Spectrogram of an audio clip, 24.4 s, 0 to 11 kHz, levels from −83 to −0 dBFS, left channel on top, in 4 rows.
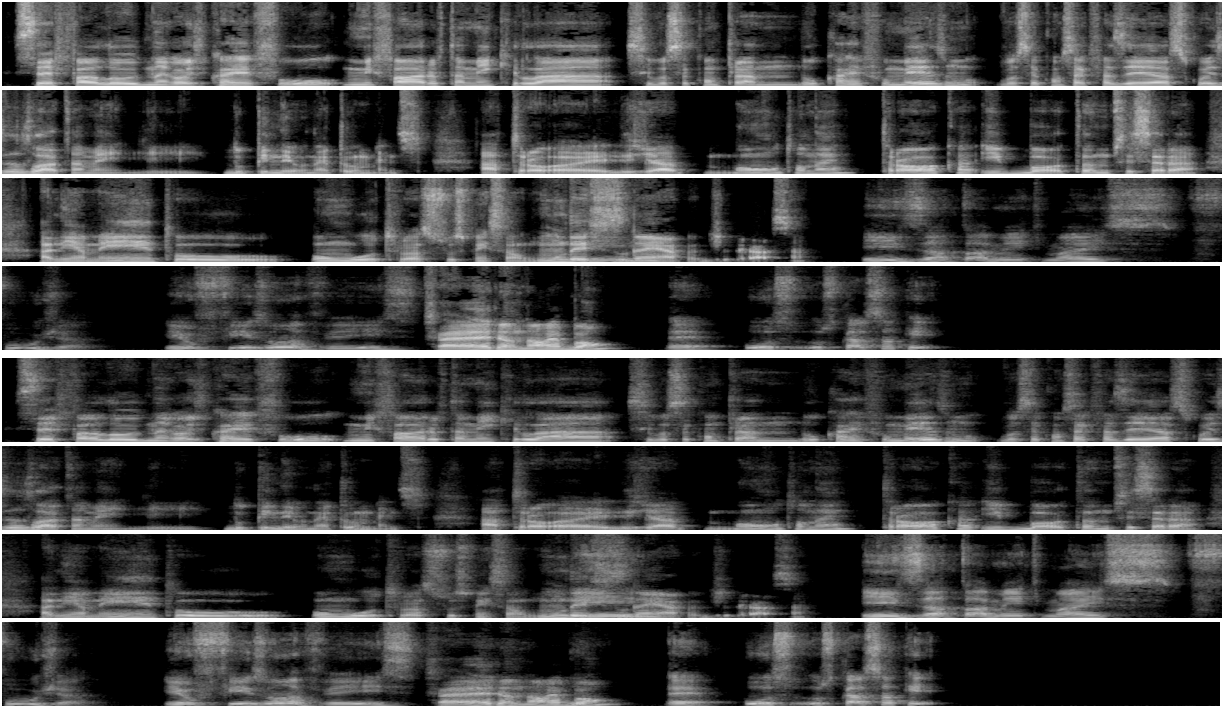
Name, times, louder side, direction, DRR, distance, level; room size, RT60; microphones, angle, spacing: voice 1, 0.1-16.2 20.5-21.4, left 5 dB, 70° left, 0.6 m, -25 dB
voice 2, 15.0-15.4 16.5-18.8 19.1-20.4 21.1-21.3 21.6-23.0, right 4 dB, 60° right, 0.7 m, -30 dB
4.2 x 2.2 x 3.6 m
head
